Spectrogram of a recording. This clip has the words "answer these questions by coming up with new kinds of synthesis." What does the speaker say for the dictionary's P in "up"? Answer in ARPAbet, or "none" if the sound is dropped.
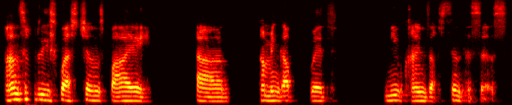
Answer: P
